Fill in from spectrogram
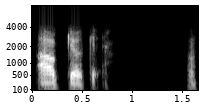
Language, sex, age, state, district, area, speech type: Malayalam, male, 18-30, Kerala, Kottayam, rural, conversation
